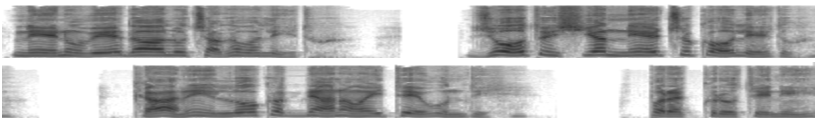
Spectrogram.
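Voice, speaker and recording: A man's voice: high voice, fairly bright tone, dry recording, studio quality. A man voicing a humble, wise old commoner who explains things respectfully and reassuringly in a dramatized moral story. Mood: humble, earnest.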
